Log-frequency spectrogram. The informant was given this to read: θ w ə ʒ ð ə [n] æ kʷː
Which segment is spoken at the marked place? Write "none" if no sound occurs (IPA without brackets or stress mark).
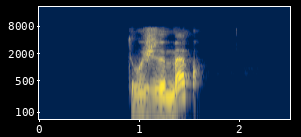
m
